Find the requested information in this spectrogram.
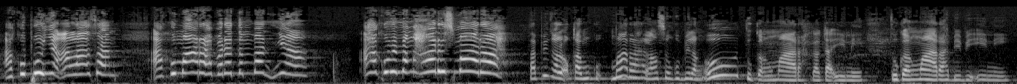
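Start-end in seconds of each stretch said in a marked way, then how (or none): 0.1-5.0 high-pitched, insistent self-justification; indignant self-defence. Acted. Preacher mimics someone excusing their own anger, indignantly. 7.0-10.1 tag. Acted. Acting a dismissive judgement of others.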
